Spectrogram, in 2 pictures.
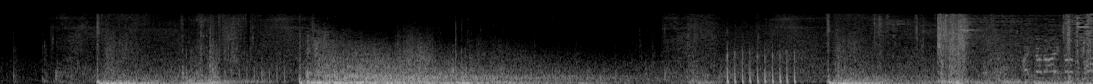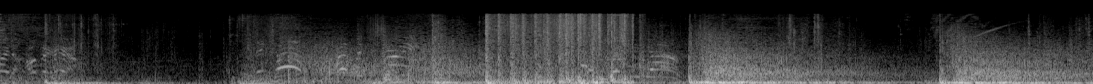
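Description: Loud explosions and battle noise rumble.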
